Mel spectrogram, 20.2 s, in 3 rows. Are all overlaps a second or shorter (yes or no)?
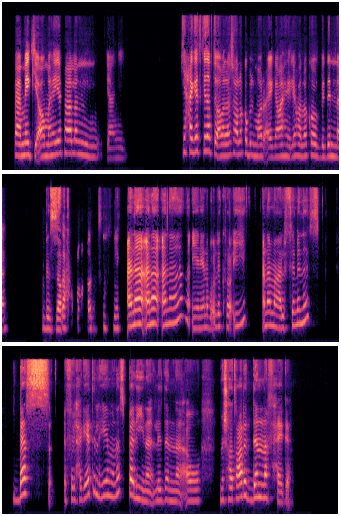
yes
